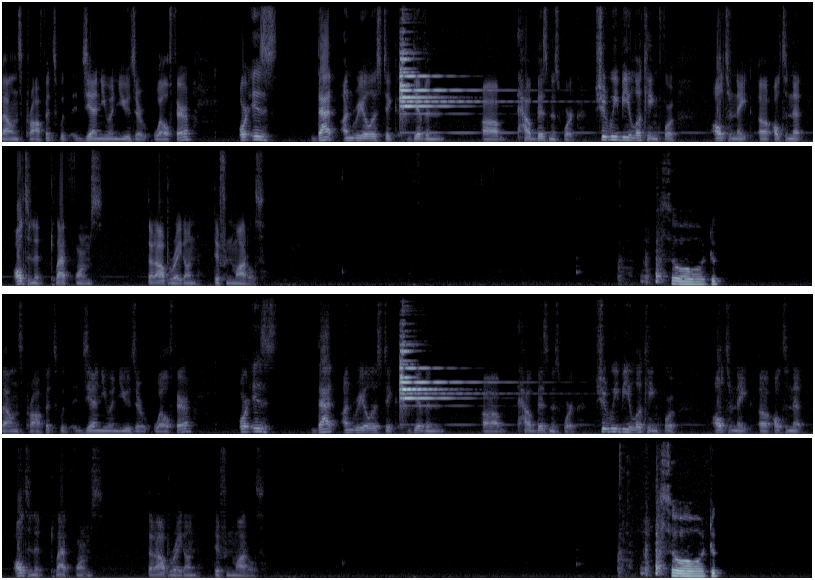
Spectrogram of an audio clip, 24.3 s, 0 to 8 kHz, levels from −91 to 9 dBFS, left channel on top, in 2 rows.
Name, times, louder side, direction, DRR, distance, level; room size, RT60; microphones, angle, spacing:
voice 1, 0.0-2.8 3.6-4.1 4.6-6.6 7.2-8.6 8.9-10.1 10.7-12.0 12.3-13.7 14.4-16.1, left 4 dB, 60° left, 0.6 m, -43 dB
sound 1, 6.0-8.2, right 2 dB, 10° left, 0.4 m, -32 dB
voice 2, 21.8-22.9, right 6 dB, 60° right, 0.3 m, -31 dB
3.6 x 3.1 x 2.4 m
head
